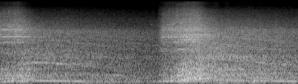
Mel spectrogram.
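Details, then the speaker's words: Old Mercedes V8 convertible with several warning lights on, revving: the engine hesitates and stumbles as each rev starts, nearly dying, then clears as revs climb. This indicates a misfire at tip-in. "well you can't hear it up top but it stumbles in the beginning so we'll address that it's trying to die ignore it"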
